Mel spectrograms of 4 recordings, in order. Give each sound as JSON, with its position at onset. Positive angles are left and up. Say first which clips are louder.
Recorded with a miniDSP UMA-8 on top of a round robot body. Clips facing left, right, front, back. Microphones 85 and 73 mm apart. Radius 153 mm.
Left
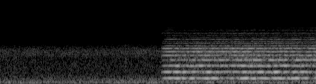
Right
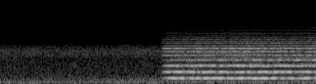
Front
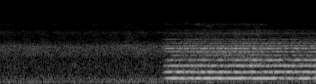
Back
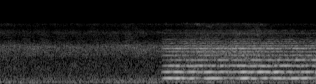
{"t": 1.6, "sound": "a violin", "louder": "right 4 dB, back 1 dB", "azimuth_deg": 165, "distance_m": 4.5}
